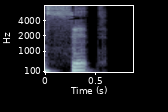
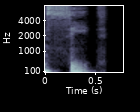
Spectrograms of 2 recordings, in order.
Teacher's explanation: the distinction between the short I in sit and the long E in seat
